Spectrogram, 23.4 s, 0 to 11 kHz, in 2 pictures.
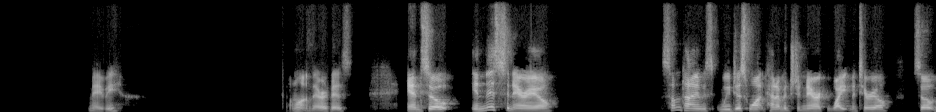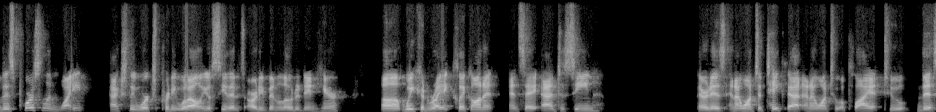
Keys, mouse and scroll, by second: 2.2 F15, 7.0-13.7 drag, 17.5 right click, 19.0 click, 20.9 click.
